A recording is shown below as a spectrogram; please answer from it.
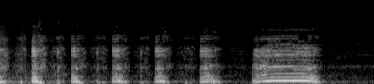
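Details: Rutting red deer calling: a series of five or six short, deep grunting roars about every half second, then one longer sustained harmonic bellow.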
